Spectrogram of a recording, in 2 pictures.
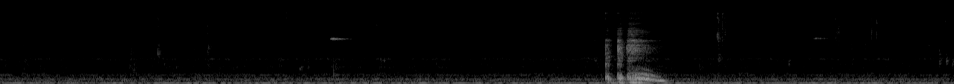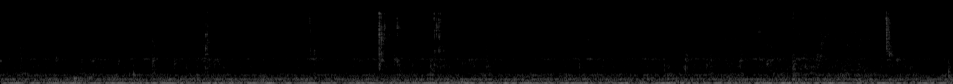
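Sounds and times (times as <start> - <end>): person chewing food: 7.0 - 18.8.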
